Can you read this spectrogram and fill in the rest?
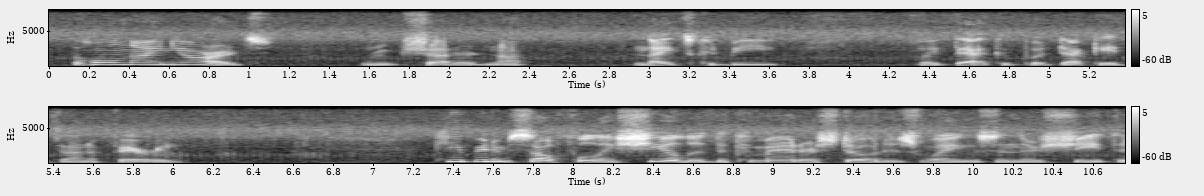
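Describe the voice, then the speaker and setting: A woman giving an expressive scripted narration of a story as an audiobook reader. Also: low voice, slight background noise, rough recording.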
